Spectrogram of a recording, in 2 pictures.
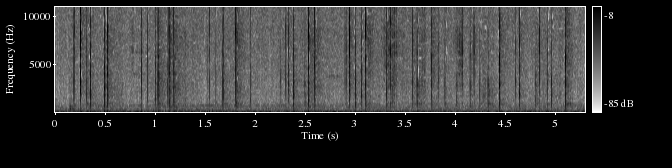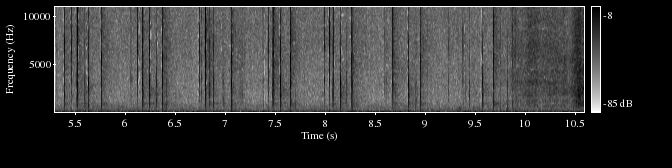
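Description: Long nails scratch the label of a full glass bath salt bottle lying on fur. The scratching comes as a steady run of quick, dry, bright ticks and rasps over a low, soft rumble, with no ringing after each stroke.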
